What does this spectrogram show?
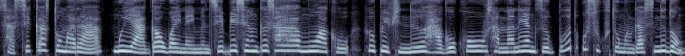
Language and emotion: Bodo, fearful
